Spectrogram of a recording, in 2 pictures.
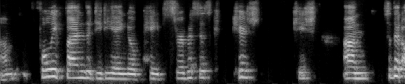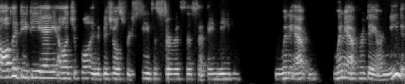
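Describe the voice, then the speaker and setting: A woman of medium pitch speaks at a moderate pace with long, frequent pauses. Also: ordinary pitch variation. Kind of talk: policy presentation.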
